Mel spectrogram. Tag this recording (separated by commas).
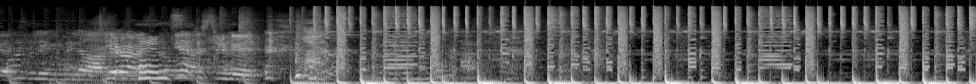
Sampler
